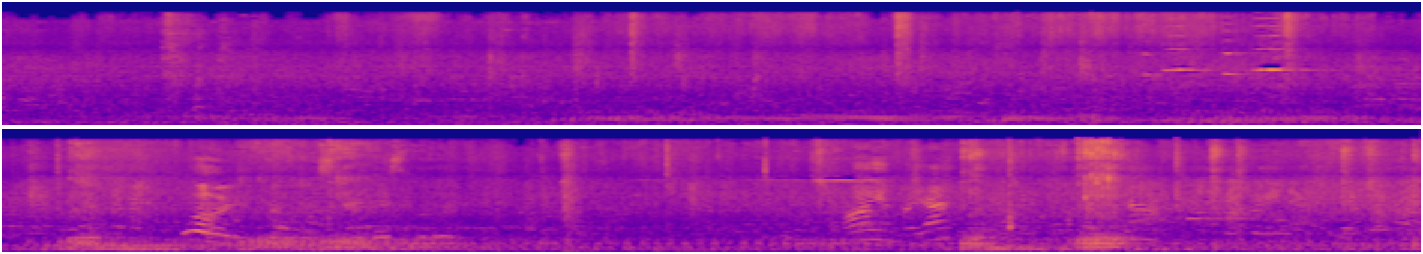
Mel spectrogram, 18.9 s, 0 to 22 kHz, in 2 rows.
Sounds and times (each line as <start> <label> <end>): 0.0 car 18.9
0.0 jeepney 18.9
1.1 motorcycle 18.9
2.6 Walking 9.8
5.9 crowd 18.9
